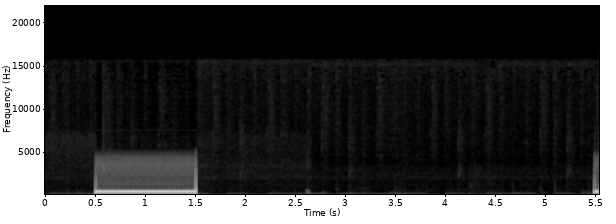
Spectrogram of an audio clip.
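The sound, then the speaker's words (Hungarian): A phone ringing tone heard from the caller's end, calling the listener of the day: one steady, buzzy, mid-pitched tone lasting about a second, then a long silent pause before the next ring begins, with no answer. “Egyszerűen, igen, nem veszi föl.”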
